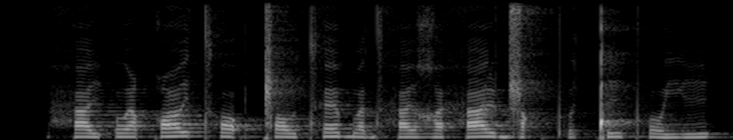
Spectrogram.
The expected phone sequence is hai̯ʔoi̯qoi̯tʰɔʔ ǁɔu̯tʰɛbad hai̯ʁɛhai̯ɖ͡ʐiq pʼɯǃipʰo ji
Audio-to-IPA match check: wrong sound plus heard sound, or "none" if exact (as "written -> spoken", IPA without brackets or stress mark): none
